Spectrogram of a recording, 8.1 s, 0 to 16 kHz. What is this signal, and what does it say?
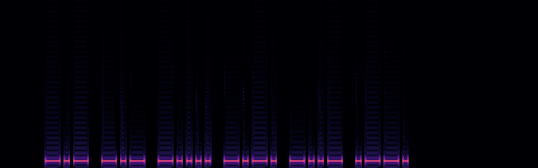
Morse code, heard as a keyed tone, about 17 wpm, 700 Hz. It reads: KK6CXP
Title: USA Call Signs - 6 Characters - Repeated 2x - 17wpm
